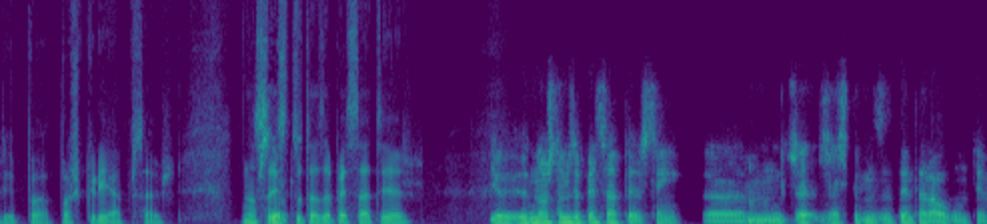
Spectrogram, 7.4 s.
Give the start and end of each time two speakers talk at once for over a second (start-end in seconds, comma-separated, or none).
none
